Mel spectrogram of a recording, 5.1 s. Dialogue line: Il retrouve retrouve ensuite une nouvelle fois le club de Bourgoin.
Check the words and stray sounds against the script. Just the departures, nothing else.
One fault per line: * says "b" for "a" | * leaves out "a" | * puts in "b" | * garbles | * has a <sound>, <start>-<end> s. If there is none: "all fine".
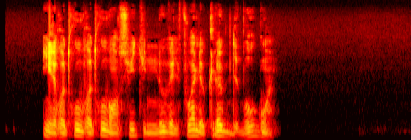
all fine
